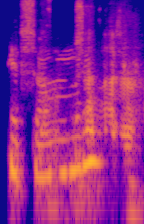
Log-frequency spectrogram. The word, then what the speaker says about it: التمرة: Third one, التمرة التمرة. We don't say the L.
